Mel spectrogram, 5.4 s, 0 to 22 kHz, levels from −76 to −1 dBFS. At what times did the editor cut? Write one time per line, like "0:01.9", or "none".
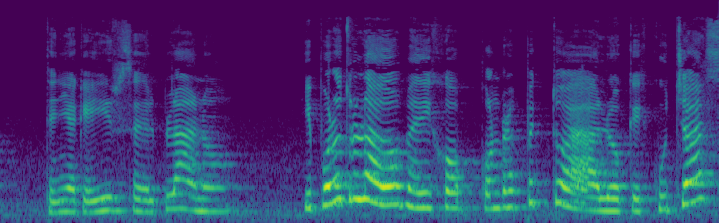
0:02.2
